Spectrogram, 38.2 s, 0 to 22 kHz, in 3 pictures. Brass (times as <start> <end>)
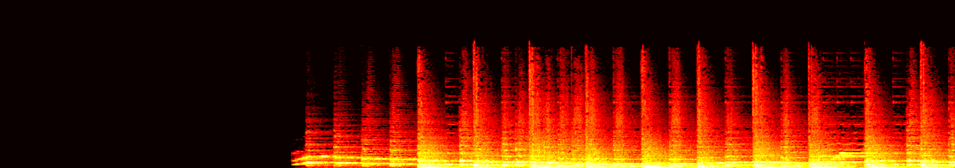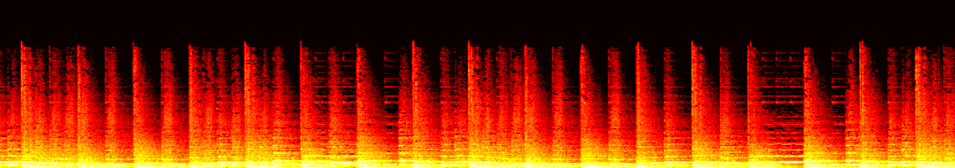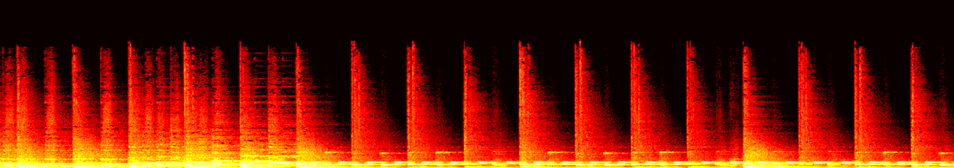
3.9 29.9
